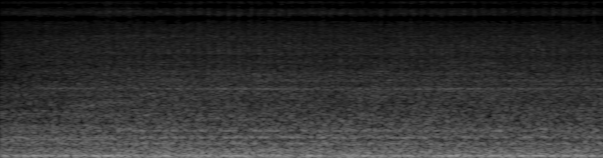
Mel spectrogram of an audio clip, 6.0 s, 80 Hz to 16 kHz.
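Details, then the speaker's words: Willys-powered 120/240V 52 A Army skid generator, no load, good oil pressure, coolant low: steady even low thump and smooth hum, no misses or knocks, no smoke; normal running. "no smoke willis just knew how to build them back then i tell you what y'all this is a testament it's a good engineering no smoke"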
